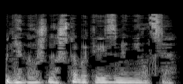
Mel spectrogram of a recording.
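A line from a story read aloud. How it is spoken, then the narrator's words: Whisper. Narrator (Russian): прошептала ему Шалан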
